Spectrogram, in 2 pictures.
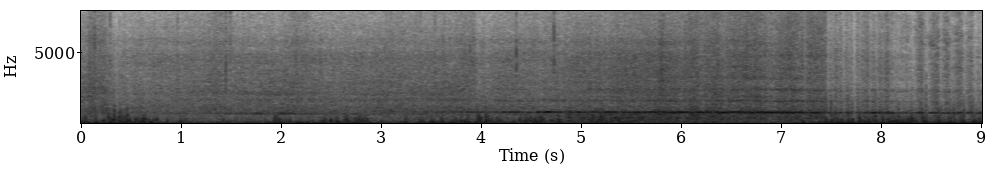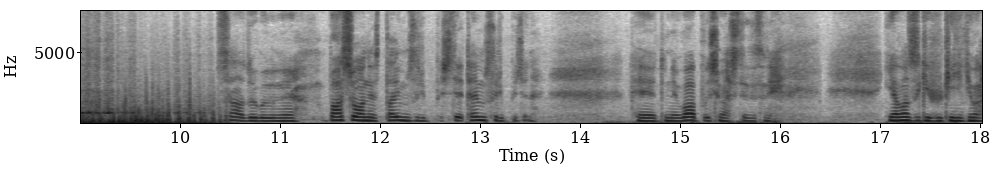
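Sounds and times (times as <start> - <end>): train rumbling past: 0.0 - 10.8
high train wheel squeal: 0.2 - 10.4.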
